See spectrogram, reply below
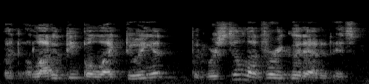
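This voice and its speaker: Playful older American professor, bright voice. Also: male voice, mid-range voice, brisk. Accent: American English. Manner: playful, lively teaching tone with asides. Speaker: linguistics professor, interview guest. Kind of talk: explaining to an interviewer. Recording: dull lo-fi recording.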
